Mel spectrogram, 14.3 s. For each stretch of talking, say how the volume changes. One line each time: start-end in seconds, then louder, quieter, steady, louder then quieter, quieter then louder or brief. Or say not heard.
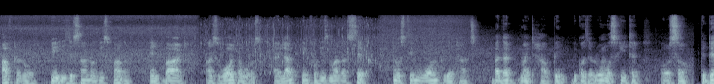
0.0-14.2 steady.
